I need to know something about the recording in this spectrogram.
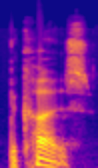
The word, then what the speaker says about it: because: cause any problems but the word because is different the Au is pronounced with a short sound like cup and up because now you might hear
